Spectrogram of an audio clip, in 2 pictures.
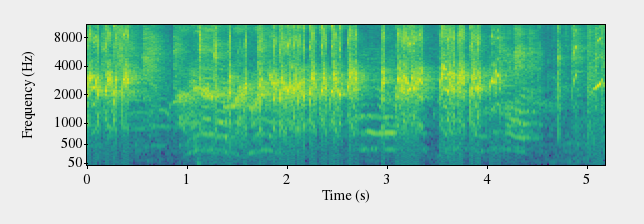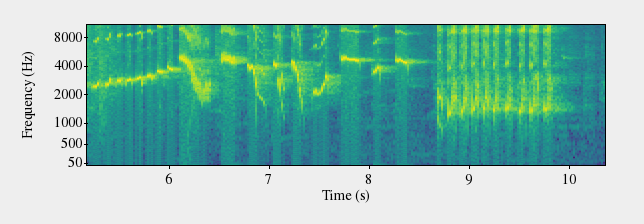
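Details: Energetic white-rumped shama singing meant to stir other shamas into song: dense buzzy chatter at first, then clear rising whistles, sweeping slurred notes and a closing burst of quick repeated chips.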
